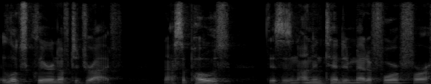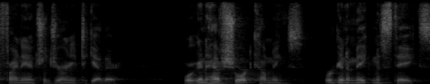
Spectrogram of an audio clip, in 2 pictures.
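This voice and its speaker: In an American accent, a man with a dark, mellow tone and fairly low pitch talks at a fairly quick pace with fairly even intonation. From US. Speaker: personal finance youtuber. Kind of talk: personal vlog monologue. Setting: outdoors, shoveling snow.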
